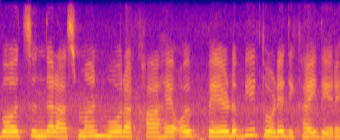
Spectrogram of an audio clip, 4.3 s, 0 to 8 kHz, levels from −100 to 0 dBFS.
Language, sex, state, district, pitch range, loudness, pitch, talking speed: Hindi, female, Uttar Pradesh, Etah, 255-275 Hz, -14 LUFS, 265 Hz, 195 wpm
